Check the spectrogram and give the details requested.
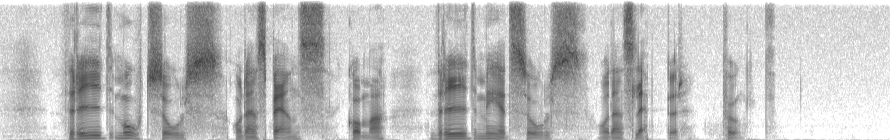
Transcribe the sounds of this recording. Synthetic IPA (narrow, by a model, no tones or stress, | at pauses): vɾiːd̪muːt̪suːlsɔd̪ɛnspɛnːskʰɔmːa | vɾiːd̪meːd̪suːlsɔd̪ɛnslɛ̰pːə̰ɾ | pʰɵŋkt̪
